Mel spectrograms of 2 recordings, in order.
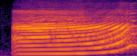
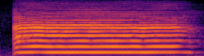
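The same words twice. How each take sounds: First: The pitch rises throughout. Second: The pitch stays level throughout. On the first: "c'est un accent montant représenté par l'accent aigu" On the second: "c'est l'accent neutre"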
